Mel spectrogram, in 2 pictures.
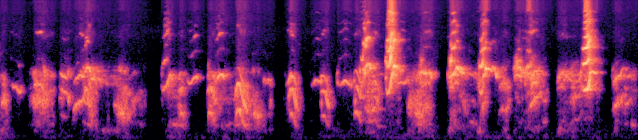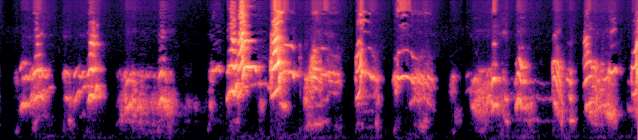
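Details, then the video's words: Six Blenheim Cavalier King Charles Spaniel puppies of Remy's first litter, two girls and four boys, in a home puppy pen, keep up a long busy chorus of overlapping yips, squeaks and barks, several pups calling at once. "Cavalier Puppies Bark, Howl"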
